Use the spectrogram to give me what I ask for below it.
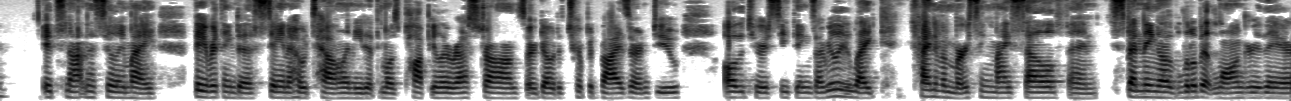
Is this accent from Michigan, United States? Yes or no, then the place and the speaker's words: yes; Michigan, United States; moved away as an adult; also born or lived in Gainesville, Florida; I'm home in Michigan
